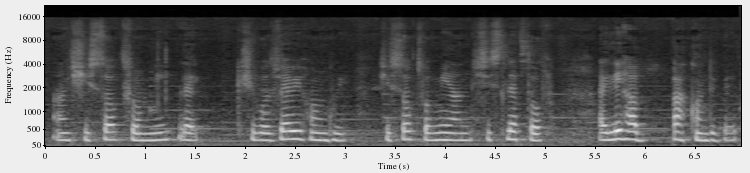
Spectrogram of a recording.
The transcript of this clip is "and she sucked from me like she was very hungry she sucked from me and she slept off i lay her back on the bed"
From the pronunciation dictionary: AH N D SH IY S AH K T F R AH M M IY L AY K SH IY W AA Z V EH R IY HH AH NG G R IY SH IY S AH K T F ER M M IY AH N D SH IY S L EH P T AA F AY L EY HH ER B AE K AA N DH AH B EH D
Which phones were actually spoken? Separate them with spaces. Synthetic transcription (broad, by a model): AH N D SH IY S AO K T F R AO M M IY L AY K SH IY W AA Z V EH R IY HH AH NG G R IY SH IY S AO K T F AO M M IY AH N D SH IY S L EH P T AA F AY L EY HH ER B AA K AA N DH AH B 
